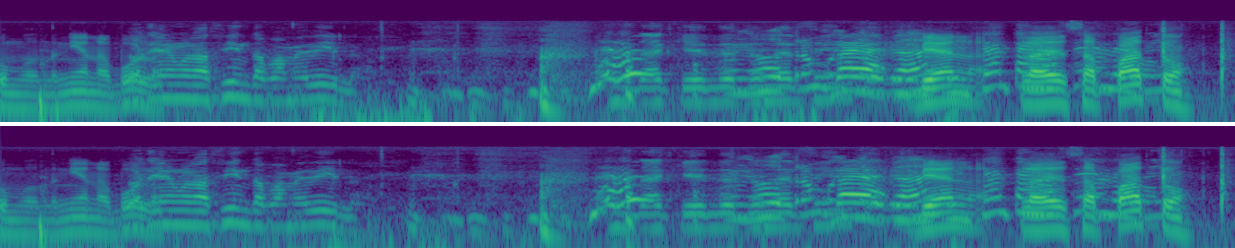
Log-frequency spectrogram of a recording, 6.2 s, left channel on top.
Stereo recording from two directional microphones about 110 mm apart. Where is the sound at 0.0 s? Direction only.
30° left (ahead or behind).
